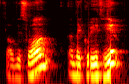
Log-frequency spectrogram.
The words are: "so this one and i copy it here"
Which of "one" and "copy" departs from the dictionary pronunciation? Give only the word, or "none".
copy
